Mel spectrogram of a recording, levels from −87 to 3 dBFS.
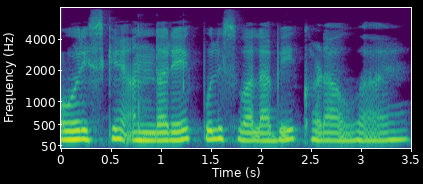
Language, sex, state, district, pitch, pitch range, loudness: Hindi, female, Uttar Pradesh, Saharanpur, 180 Hz, 170-190 Hz, -13 LUFS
